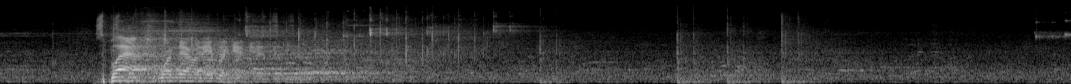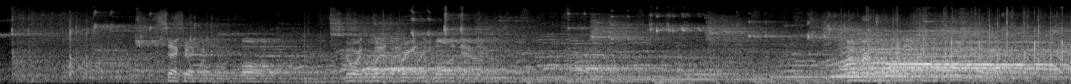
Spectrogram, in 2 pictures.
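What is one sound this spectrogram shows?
A crowd cheers loudly in an echoing gym.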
